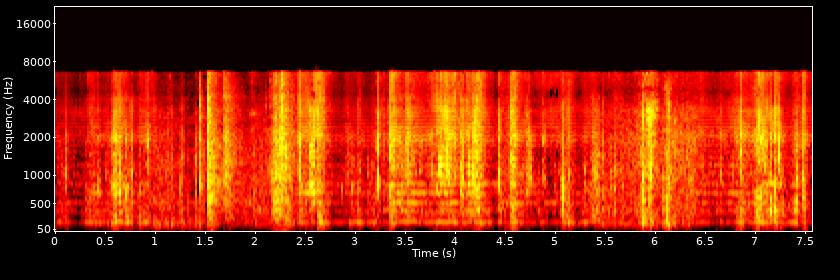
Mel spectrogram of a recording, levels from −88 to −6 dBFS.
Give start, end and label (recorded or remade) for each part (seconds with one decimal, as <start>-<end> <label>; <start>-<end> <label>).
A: 0.0-1.0 remade; 1.0-2.4 recorded; 2.4-5.4 remade; 5.4-6.4 recorded; 6.4-7.6 remade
